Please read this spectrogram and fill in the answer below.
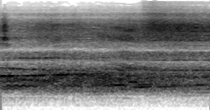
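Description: Trailer background music: a sustained passage of held, wavering notes with no break.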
